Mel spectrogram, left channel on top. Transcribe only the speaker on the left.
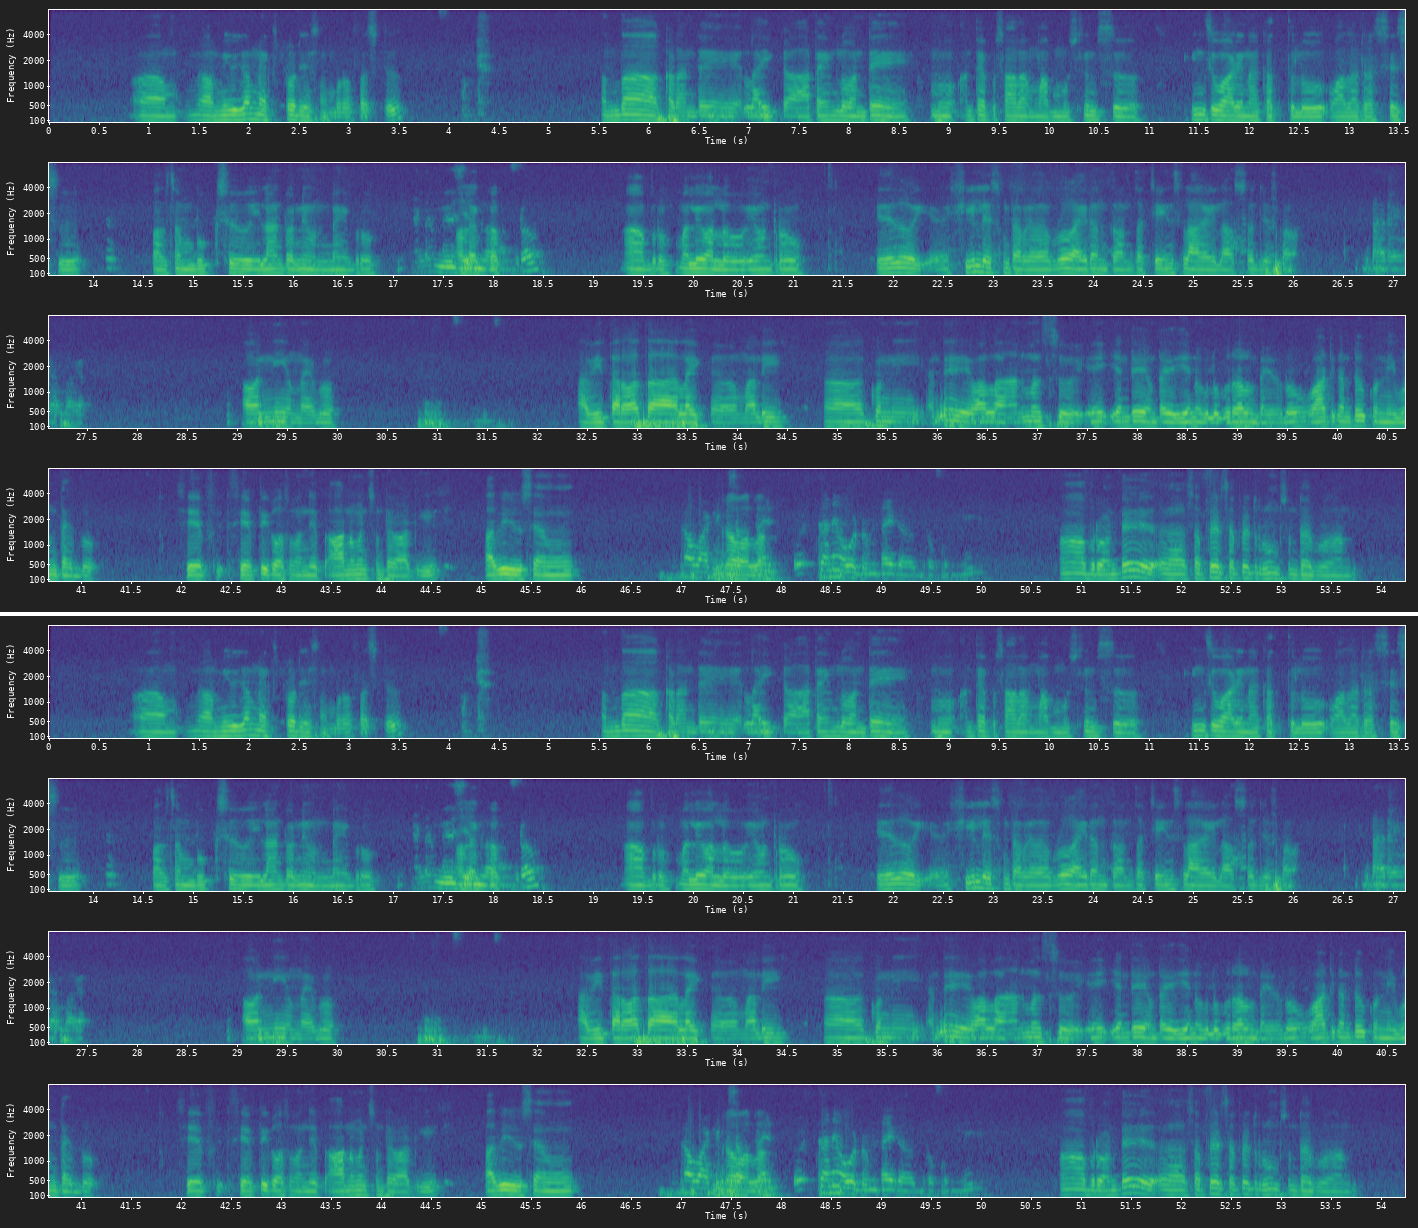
ఆ ఆ మ్యూజియం ఎక్స్ప్లోర్ చేసాం బ్ర ఫస్ట్
అంతా అక్కడ అంటే లైక్ ఆ టైమ్ లో అంటే, మ్ మ్మ్ అంటేప్పుడు, చాలా మా ముస్లిమ్స్ కింగ్స్ వాడిన, కత్తులు వాళ్ళ డ్రెస్సెస్సు పల్సంబుక్ స్ ఇలాంటివన్నీ ఉన్నాయి బ్రో
వా క్క
ఆ బ్రో మళ్ళీ వాళ్ళు ఏమంటారు ఏదేదో షీల్ వేసుకుంటారు కదా బ్రో ఐరన్ తో అంతా చైన్స్ ఇలాగ ఇలా వసారు
చూసు
అవన్నీ ఉన్నాయి బ్రో
అవి తర్వాత లైక్ మళ్ళీ ఆ కొన్ని అంటే వాళ్ళ అనిమల్స్ ఏ అంటే ఉంటాయి ఏనుగులు గురాలు ఉంటాయి బ్రో వాటికంటూ కొన్ని ఉంటాయి బ్రో సేఫ్ సేఫ్టీ కోసం అని చెప్పి ఆర్నమెంట్స్ ఉంటాయి వాటికి అవి చూసాము
ఇంకా
వాళ్ళ
ఆ బ్రో అంటే ఆ సపరేట్ సపరేట్ రూమ్స్ ఉంటాయి బ్రో అ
